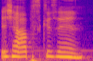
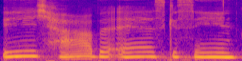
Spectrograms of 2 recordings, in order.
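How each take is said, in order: First: The words run together in a contracted form. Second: Every word is said separately in full. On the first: The speaker calls it right. "notice the contraction" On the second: The speaker calls it wrong. "Instead of saying this whole thing"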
